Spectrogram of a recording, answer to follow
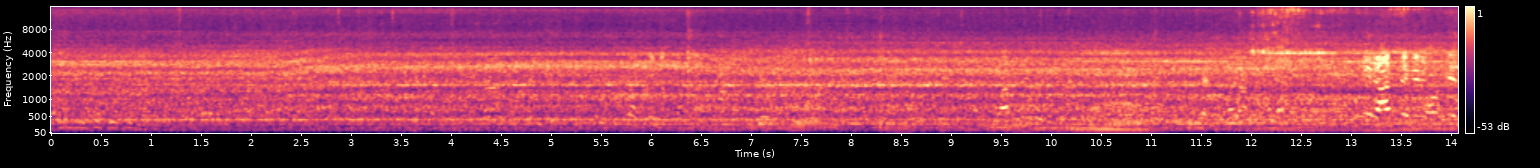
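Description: Busy market background: a steady mechanical hum under indistinct voices, with the voices louder about ten seconds in.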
